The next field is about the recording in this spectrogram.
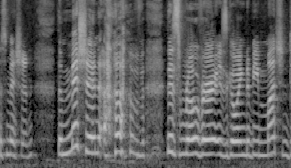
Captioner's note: laughs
